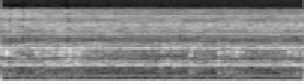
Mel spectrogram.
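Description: Background music holding one steady, loud low bass note, with faint higher tones above it.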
